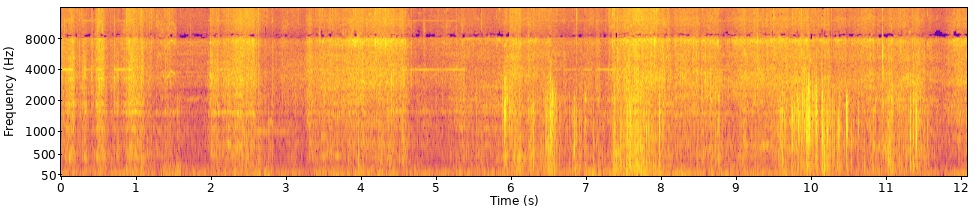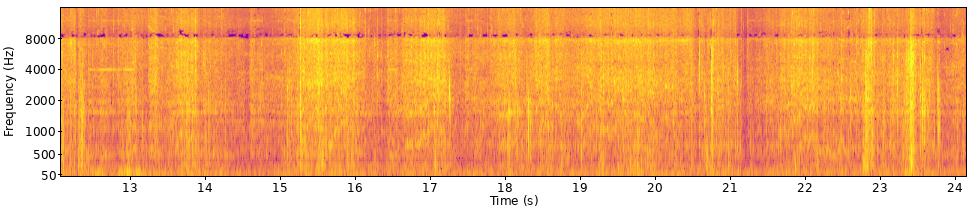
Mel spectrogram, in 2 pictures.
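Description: Traxxas TRX-4 RC rock crawler driving over loose rocks: short spurts of electric motor and gear whine, with tyres and body scraping and clattering on stone.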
